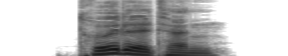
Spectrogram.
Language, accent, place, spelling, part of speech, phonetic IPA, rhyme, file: German, Germany, Berlin, trödelten, verb, [ˈtʁøːdl̩tn̩], -øːdl̩tn̩, De-trödelten.ogg
- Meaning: inflection of trödeln: 1. first/third-person plural preterite 2. first/third-person plural subjunctive II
